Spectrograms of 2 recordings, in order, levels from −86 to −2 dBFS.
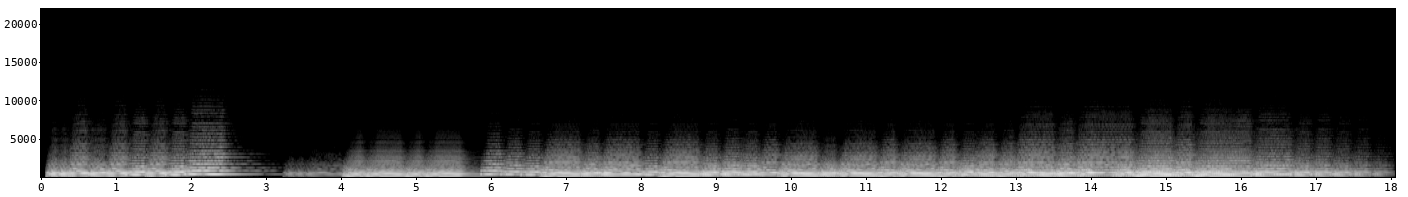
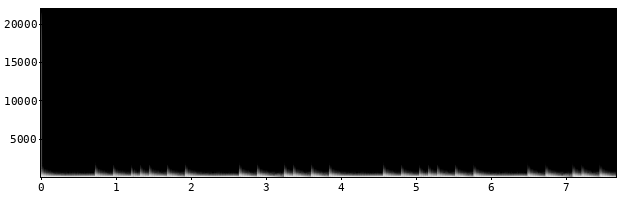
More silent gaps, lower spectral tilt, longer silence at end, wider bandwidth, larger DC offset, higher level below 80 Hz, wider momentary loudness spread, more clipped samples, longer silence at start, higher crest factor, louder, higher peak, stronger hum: neither; second, -8 dB/octave vs -21.5 dB/octave; about the same, 0.1 s vs 0 s; first, 7 kHz vs 0.7 kHz; about the same, 0.2% vs 0.3%; second, -70 dBFS vs -16 dBFS; first, 8 LU vs 2 LU; neither; about the same, 0.05 s vs 0 s; first, 16 dB vs 10 dB; second, -21 LUFS vs -17 LUFS; about the same, -6 dBFS vs -4 dBFS; neither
